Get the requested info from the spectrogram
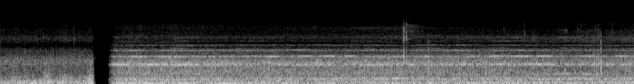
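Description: Wind buffeting the microphone. After a sudden cut about a second in, a passing light rail train with a steady whine of several tones over street noise.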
